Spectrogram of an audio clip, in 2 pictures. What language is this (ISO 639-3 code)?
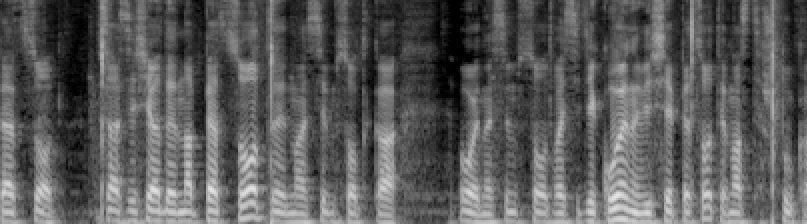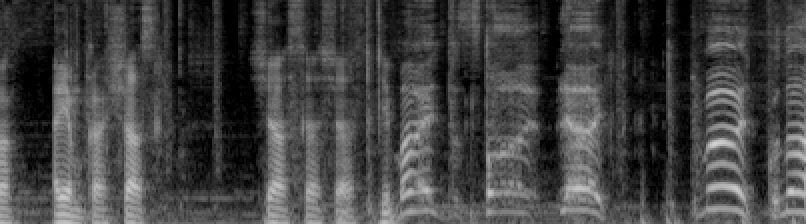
rus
